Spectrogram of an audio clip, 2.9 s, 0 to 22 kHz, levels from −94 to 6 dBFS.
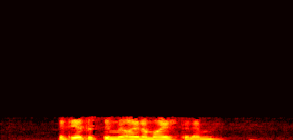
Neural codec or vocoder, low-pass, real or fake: none; 3.6 kHz; real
